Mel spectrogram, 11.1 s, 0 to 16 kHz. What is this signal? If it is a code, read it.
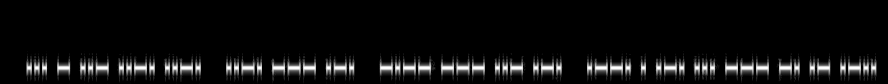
Morse code, heard as a keyed tone, about 25 wpm, 600 Hz. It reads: STUFF FOR YOUR PERSONAL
